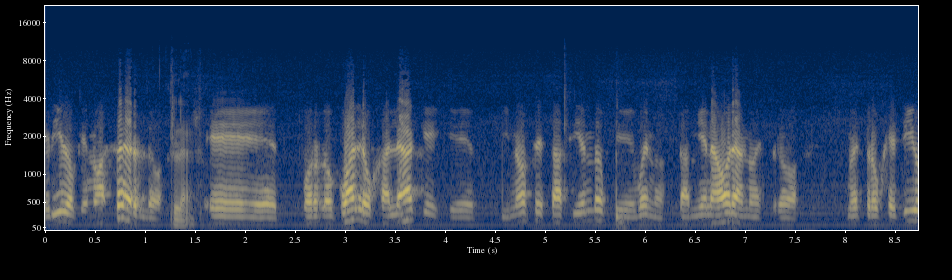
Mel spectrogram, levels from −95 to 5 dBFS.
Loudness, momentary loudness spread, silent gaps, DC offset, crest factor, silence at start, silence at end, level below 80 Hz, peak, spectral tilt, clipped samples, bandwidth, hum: -27 LUFS; 15 LU; none; under 0.1%; 18 dB; 0 s; 0 s; -76 dBFS; -10 dBFS; -6 dB/octave; under 0.1%; 7.6 kHz; none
